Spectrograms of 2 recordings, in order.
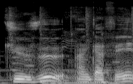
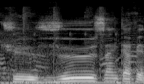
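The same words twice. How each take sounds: First: No z sound links veux to un. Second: A z sound links veux to un. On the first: The speaker calls it right. "La X no suena" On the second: The speaker calls it wrong. "está incorrecto"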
